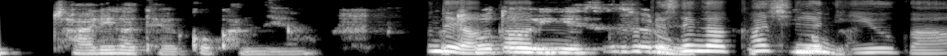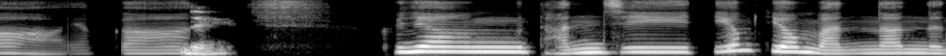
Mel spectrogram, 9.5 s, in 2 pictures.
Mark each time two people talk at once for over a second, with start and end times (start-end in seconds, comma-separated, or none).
2.1-4.3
